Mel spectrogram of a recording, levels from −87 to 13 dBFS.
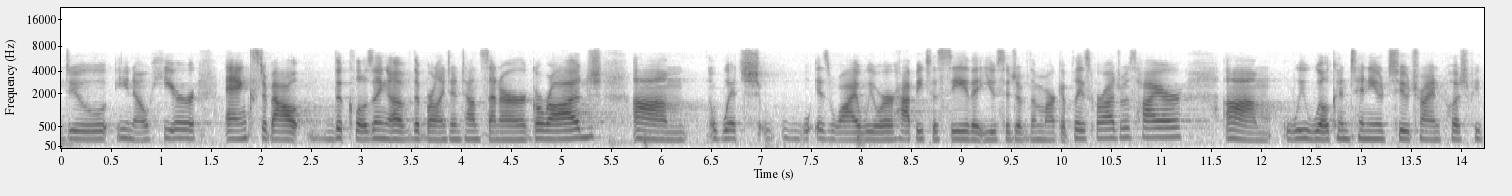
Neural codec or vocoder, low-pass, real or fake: none; 7.2 kHz; real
